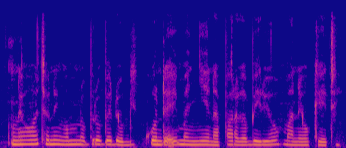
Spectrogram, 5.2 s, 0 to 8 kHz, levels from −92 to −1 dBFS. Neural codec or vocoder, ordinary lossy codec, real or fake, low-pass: none; none; real; 7.2 kHz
